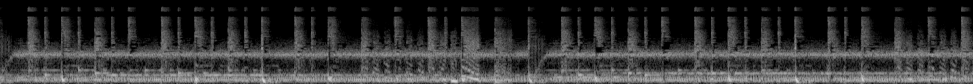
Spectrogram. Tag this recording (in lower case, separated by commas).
sampler, music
